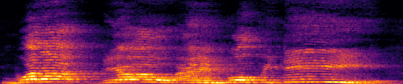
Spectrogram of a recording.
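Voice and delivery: high, drawn-out character intro; Wolfie D. Acted. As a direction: introduce yourself as a high-voiced cartoonish co-host. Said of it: "my co-host today is Wolfie D".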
